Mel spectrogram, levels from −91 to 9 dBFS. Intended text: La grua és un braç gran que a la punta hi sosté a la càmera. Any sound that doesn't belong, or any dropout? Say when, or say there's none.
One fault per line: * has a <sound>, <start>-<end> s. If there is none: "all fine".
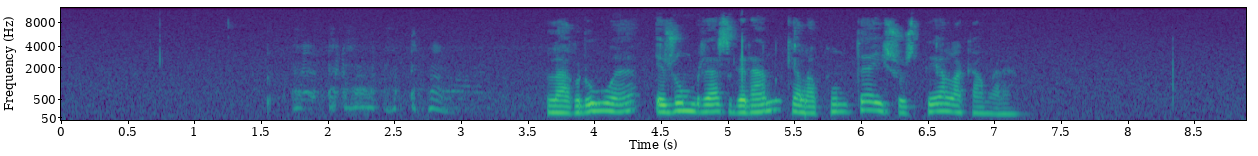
* has a throat clearing, 1.7-3.3 s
